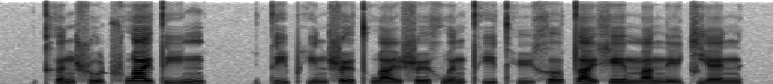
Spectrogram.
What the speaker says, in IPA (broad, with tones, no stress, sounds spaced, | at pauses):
kʰ ə˧˥ n ʂ u˨˩ ʈ͡ʂʰ w a˥ ɪ̯ t̪ i˧˥ ŋ | t̪ i˥˩ pʰ i˨˩ n ʂ ɻ̩˥˩ t̪ʰ w a˨˩ ɪ̯ ʂ ɻ̩˧˥ x w ə˧˥ n t̪ʰ i˧˥ t̪ʰ y˨˩ x ɤ˥˧ t̪ a˥˩ ɪ̯ x e˥ ɪ̯ m ä˧˥ n̪ e˨˩ ɪ̯ t͡ɕ j ɛ˥ n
